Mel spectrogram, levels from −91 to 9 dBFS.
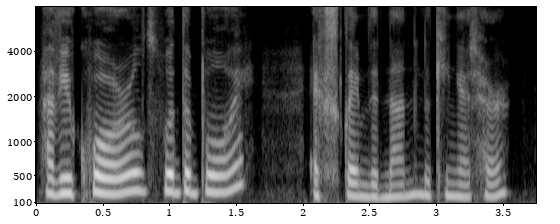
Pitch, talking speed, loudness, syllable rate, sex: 220 Hz, 190 wpm, -17 LUFS, 5.8 syllables/s, female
